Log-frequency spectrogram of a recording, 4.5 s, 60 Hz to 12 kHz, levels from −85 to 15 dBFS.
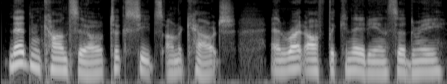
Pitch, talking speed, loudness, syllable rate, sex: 140 Hz, 215 wpm, -18 LUFS, 4.8 syllables/s, male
